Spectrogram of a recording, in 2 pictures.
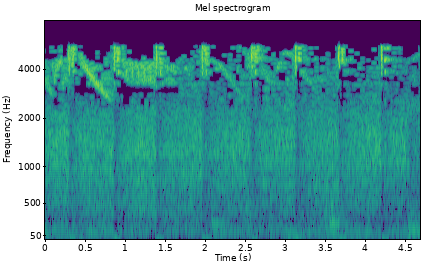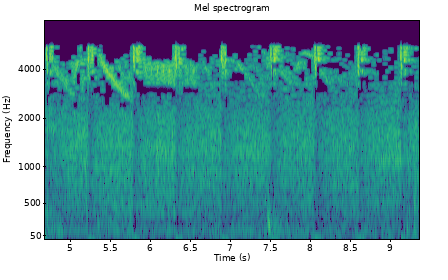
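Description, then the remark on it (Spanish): A hummingbird, a species common in house gardens and urban parks in Bogotá, gives a steady series of high, thin, squeaky chips, repeated in a quick regular rhythm with a few buzzy trills mixed in, heard alone without talking. “digamos en Bogotá tenemos la fortuna de tener un colibrí muy abundante que está en los jardines de las casas, en los parques urbanos.”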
